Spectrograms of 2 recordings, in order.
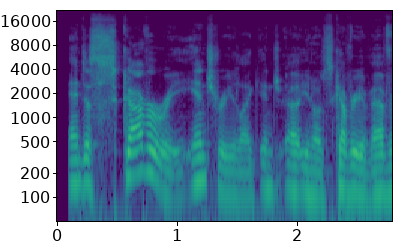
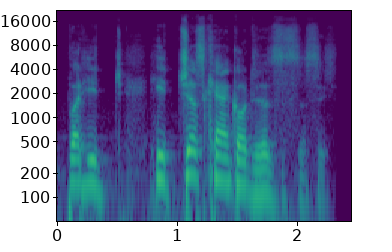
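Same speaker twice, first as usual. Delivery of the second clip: usual speaking voice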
